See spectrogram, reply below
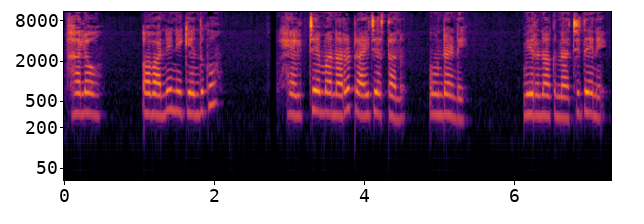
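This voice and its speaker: A woman's voice: extremely high pitch, little pitch movement, moderate pace, pauses often, warm tone. A woman voicing a saucy, guarded young woman in a cartoon love story. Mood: curt, teasing.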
